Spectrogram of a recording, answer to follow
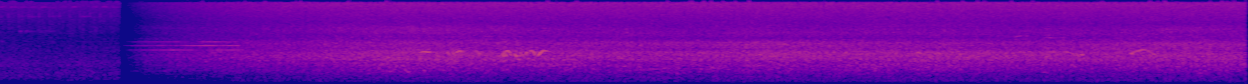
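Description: Faint ambience that cuts off abruptly a little over a second in, then a steady wash of sea surf and wind on a beach that swells over the next few seconds and holds. A couple of faint short chirps come through, about five seconds in and near the end.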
